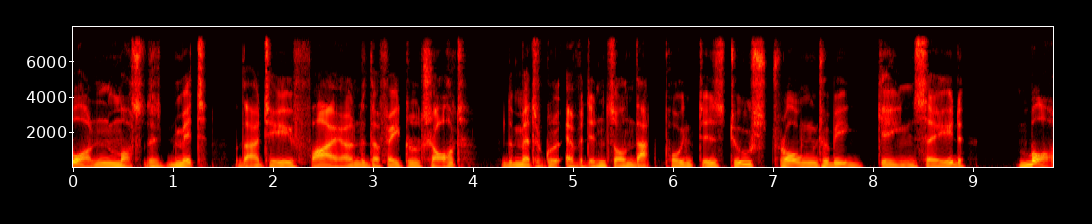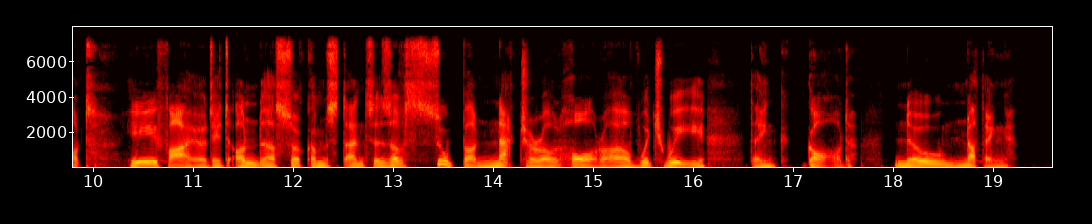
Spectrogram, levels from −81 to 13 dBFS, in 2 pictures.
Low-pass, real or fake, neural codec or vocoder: 7.2 kHz; real; none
